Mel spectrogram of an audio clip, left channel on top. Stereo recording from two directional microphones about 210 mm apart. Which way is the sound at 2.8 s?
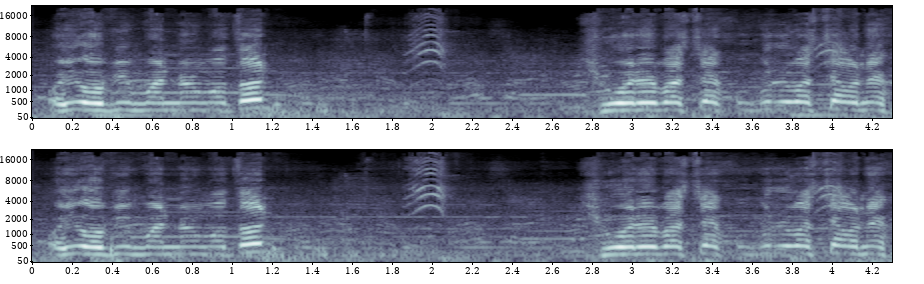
15° left (ahead or behind).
